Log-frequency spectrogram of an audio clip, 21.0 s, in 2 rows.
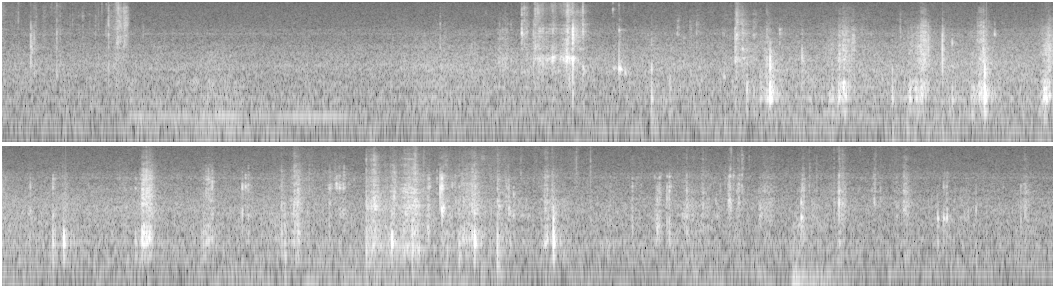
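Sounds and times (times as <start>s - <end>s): chocolate crunching while chewed: 5.0s - 11.2s, 11.8s - 20.9s.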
